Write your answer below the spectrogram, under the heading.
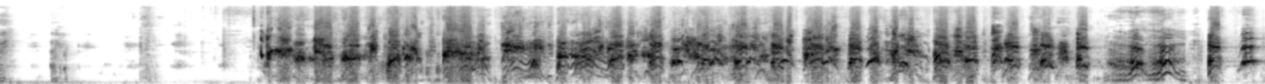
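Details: Angry Miniature Pinscher bursts into rapid barking after a quiet start, sharp high yaps pouring out about two or three per second, unbroken for roughly eight seconds before tapering into scattered barks.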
